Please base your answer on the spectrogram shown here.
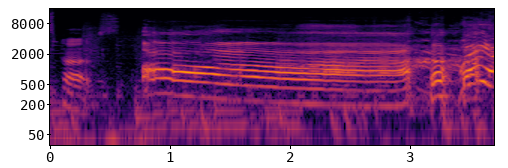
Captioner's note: groaning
